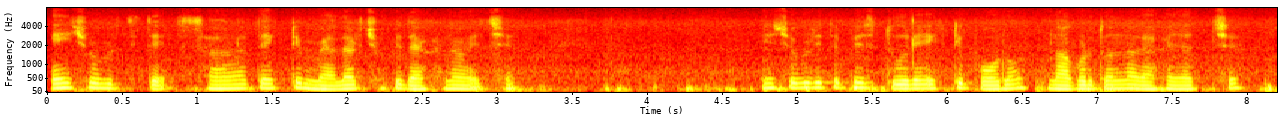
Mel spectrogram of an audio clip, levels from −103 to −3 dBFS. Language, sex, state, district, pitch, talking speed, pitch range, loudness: Bengali, male, West Bengal, North 24 Parganas, 140 Hz, 130 wpm, 130-155 Hz, -18 LUFS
